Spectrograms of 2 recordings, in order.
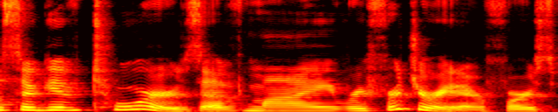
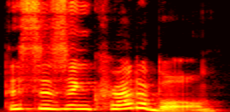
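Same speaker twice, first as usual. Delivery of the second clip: amazed; 12 semitones higher than usual. A narrator's reading. Mac amazed by the museum.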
